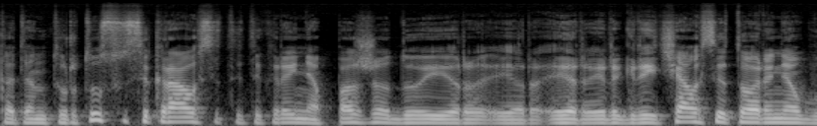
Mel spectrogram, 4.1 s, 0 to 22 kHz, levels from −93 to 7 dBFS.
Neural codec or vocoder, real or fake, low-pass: none; real; 19.8 kHz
